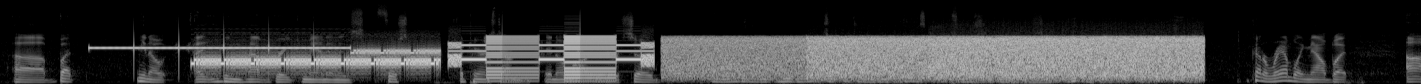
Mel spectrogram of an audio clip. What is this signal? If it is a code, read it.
Dial-up modem handshake (V.34 or later), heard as a whistle, warbles, then hiss, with speech in English.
